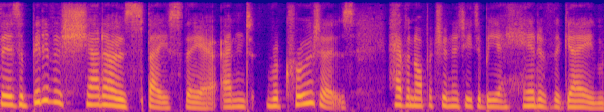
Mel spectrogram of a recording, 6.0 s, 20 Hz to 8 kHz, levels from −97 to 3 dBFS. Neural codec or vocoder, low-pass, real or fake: codec, 16 kHz, 1.1 kbps, Voila-Tokenizer; 7.2 kHz; fake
